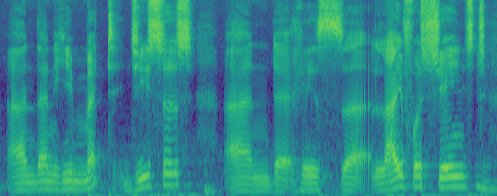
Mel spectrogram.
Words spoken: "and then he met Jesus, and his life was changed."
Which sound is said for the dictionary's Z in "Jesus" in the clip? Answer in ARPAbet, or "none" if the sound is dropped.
S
